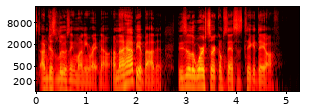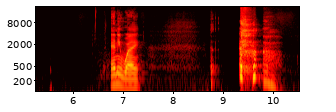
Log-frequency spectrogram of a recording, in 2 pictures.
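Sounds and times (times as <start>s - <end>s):
speech: 0.0s - 4.9s, 6.8s - 7.4s, 8.8s - 10.2s
person coughing: 8.8s - 10.2s.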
